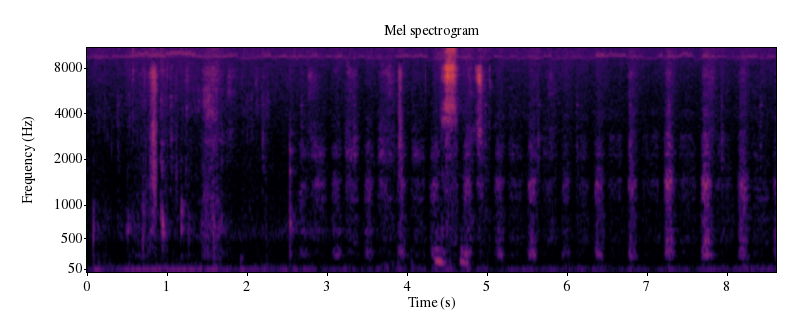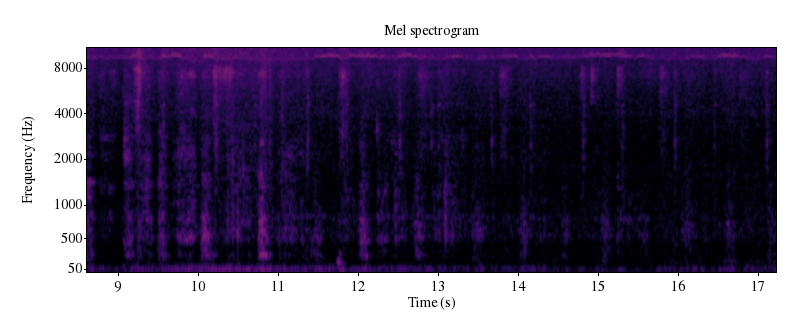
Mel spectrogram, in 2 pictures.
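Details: Liza, a female Alaskan Malamute, tussles with her old fish toy during shedding season while family visits; quick breathy panting bursts and huffs repeat through play, mixed with rustling and scuffling, plus a few quiet spoken words.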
